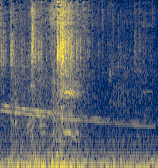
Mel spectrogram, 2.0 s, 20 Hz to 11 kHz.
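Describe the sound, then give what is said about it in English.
An ambulance siren wails as a steady, slowly falling tone over a rumbling traffic background, moderately loud and continuous for the whole moment, with a faint murmur of voices. “Then, doctors put her in an ambulance 30 miles south to a hospital in Grove City, Ohio.”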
